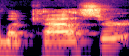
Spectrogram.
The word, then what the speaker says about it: Makassar: The one we're going to look at, number 3, PSM, where the M stands for, I'm going to pronounce it Makassar, M-A-K-A-S-S-A-R, ticking on number 4, Persita. Recent series between them is 1-1-1.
